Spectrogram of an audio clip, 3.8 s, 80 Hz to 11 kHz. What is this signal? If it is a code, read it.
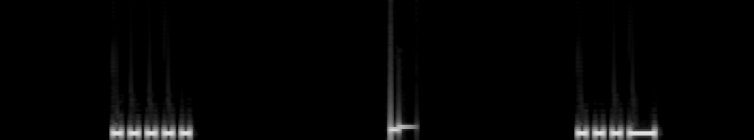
Morse code, heard as a keyed tone, about 27 wpm, 700 Hz. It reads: 5 V
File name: Single-Letter-Number-28wpm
